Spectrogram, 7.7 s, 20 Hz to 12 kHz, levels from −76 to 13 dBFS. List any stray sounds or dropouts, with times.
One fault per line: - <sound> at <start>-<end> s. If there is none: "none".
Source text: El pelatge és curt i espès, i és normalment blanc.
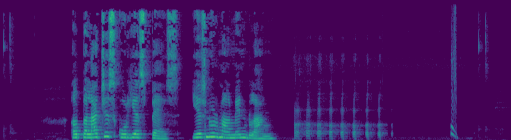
- laugh at 4.4-5.9 s
- chirp at 6.8-6.9 s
